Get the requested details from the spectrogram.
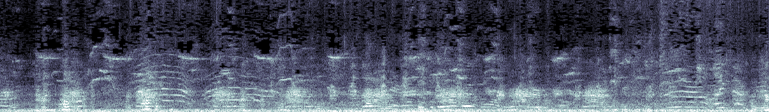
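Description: Water splashes as ducks paddle and flap.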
